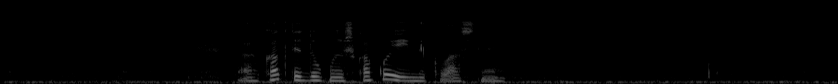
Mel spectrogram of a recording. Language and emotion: Russian, neutral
